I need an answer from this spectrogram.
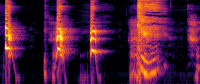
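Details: Two pet Whippets, Henry and Vinny, playing their favorite game of chewing on each other indoors; four sharp barks spaced about a second apart, the last drawn out and wavering, with a faint yip at the end.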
